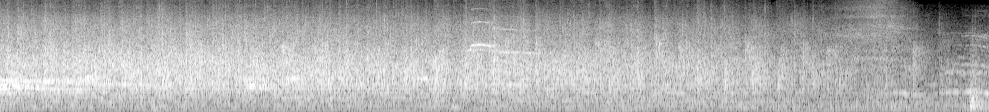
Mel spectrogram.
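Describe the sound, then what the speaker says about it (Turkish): A crowd at a CHP political rally in Istanbul applauds warmly for party leader Özgür Özel, dense continuous clapping that slowly thins and fades toward the end, with a few whistles rising above it. "Şimdi lütfen hep birlikte büyük bir coşkuyla alkışlayalım"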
